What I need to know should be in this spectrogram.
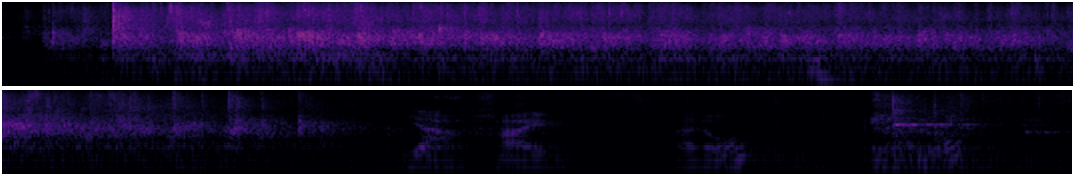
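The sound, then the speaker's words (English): A crowd applauds steadily for several seconds to welcome the presenters of a talk on analyzing a modern cryptographic RFID system, a dense wash of clapping that tapers off, followed by a man speaking as the crowd quiets. “So give them a warm applause.”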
